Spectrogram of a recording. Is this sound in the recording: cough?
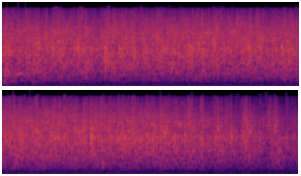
no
